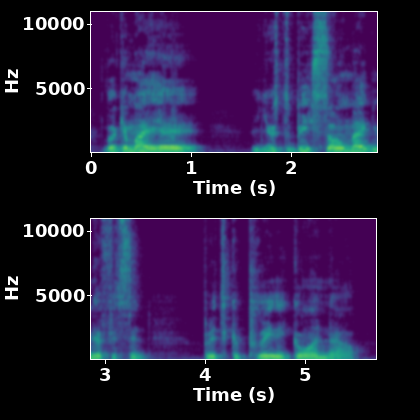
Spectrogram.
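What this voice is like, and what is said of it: Old man voice, New York accent. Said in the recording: “I'm gonna do an old man voice ... and he's also from New York.”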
